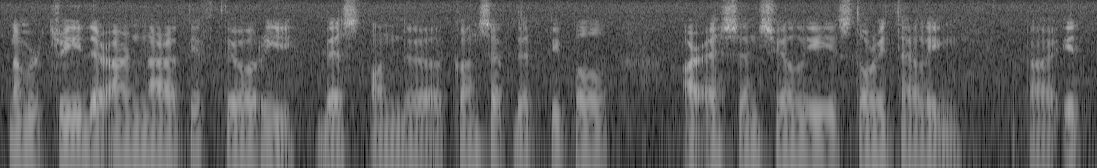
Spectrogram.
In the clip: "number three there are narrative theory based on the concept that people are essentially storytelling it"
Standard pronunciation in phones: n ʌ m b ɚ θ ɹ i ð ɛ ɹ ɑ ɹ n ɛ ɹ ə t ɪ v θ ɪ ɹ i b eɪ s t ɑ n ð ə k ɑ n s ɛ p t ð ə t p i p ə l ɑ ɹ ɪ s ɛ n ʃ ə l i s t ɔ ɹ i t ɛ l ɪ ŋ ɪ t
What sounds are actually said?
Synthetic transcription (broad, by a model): n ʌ m b ɚ t ɹ i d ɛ ɹ ɑ ɹ n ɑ ɹ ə t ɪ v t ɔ ɹ i b eɪ s t ɑ n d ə k ɑ n s ɛ p t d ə t p i p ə l ɑ ɹ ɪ s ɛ n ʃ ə l i s t ɔ ɹ i t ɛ l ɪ ŋ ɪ t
